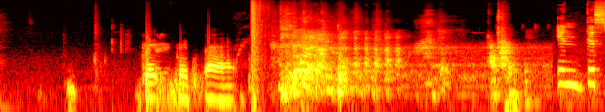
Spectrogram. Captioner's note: unenthusiastically; splat sound; audience laughter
